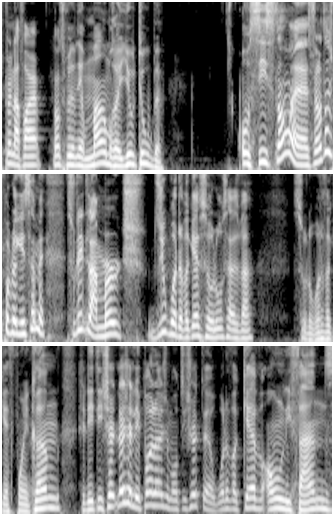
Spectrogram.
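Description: Man, slightly high voice, Quebec French accent, casual podcast host, slangy, sweary, English slang mixed in, very dry sound. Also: no room sound. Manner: informal, slangy, swears freely.

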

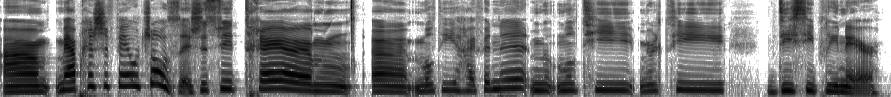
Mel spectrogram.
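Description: Actress as a spoiled LA influencer DJ, American accent, broken French full of "like" and "um", dry close sound. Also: female voice, a little high, animated, dry recording. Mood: breezy. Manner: mixes English into halting French, valley-girl fillers. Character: rich young Los Angeles influencer DJ woman, airy. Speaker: guest. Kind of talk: improvised comedy interview.

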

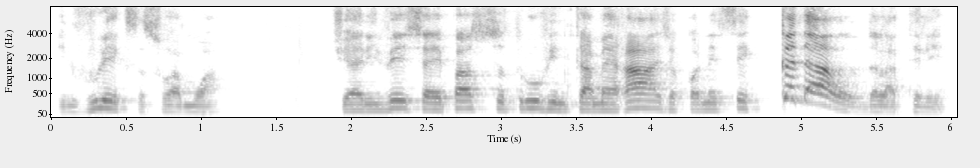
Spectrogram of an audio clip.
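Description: In a reflective conversation, a guest tells parables with thought and conviction. He is a middle-aged Senegalese man with a Senegalese French accent, and his medium-pitched voice is sing-song and brisk with a breathy edge.

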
